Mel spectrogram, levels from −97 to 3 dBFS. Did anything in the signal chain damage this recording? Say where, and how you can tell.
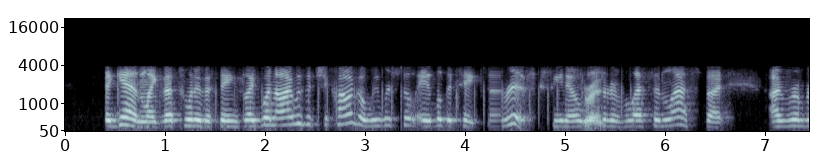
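Yes. The iLBC codec, at the codec stage, shapes the whole clip. The speech is confined to roughly 300 Hz to 3.4 kHz, with nothing above 4 kHz, and has a plainly rough, synthetic edge. This fits 20 ms frames coded independently at about 15.2 kbps.

A train of clicks runs from 1.51 s, after "that's one of the", to 5.76 s, before "and less". There are around fifty evenly spaced ticks at 10.8 per second, peaking about as loud as the speech itself. The likely cause is interference or a struggling interface at the analogue or converter stage.

Lost iLBC frames at the network stage leave a 100 ms gap from 4.26 s to 4.39 s, which fits about five 20 ms frames. The decoder fills it by repeating the last pitch cycle mixed with noise, giving a held, buzzy vowel before clean decoding resumes.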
